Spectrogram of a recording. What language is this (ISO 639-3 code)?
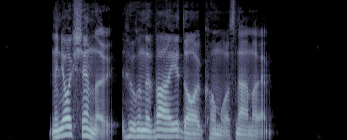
swe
